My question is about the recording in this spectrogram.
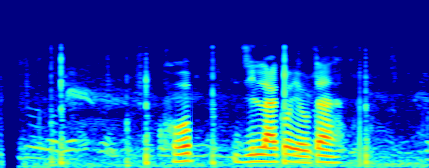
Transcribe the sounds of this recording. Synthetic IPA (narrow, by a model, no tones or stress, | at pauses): kʰop̚d͡zilːakoewʈa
